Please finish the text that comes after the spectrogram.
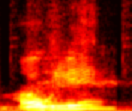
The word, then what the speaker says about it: Mowgli: Por ejemplo, hay una escena donde Mowgli, que a todo esto se pronuncia Mowgli, no Mowgli, Mowgli.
